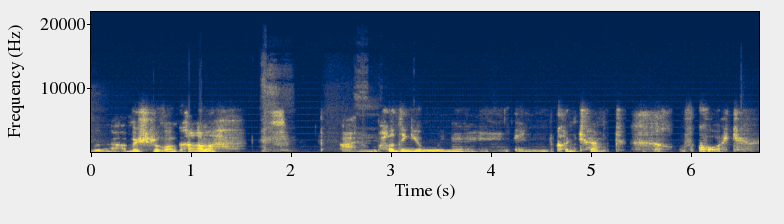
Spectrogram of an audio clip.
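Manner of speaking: soft, breathy judge voice. Role-playing the judge in a courtroom scene, in a Sean Connery-style judge voice. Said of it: "I've I've got a judge voice".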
